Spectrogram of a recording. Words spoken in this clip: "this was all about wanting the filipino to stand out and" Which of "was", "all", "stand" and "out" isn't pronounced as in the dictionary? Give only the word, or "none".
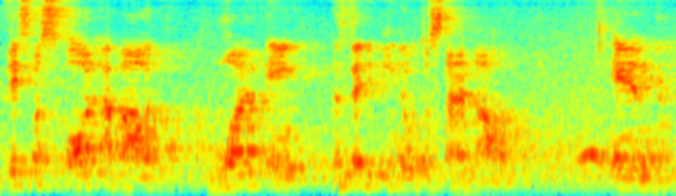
was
